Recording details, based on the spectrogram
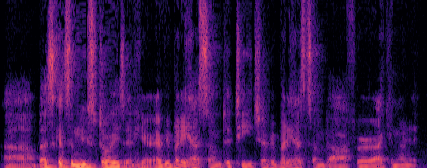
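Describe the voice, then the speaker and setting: A man's voice: on the low side, monotone, rapid-fire, vocal fry, dark tone, slight background noise. A young adult man from Sweden, a guest talking on a video call in a thoughtful, expansive way with frequent restarts. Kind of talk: conversational interview on a video call.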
